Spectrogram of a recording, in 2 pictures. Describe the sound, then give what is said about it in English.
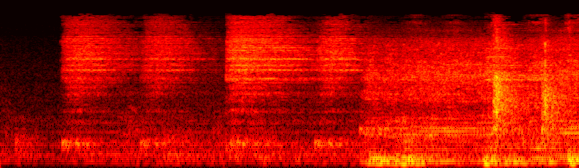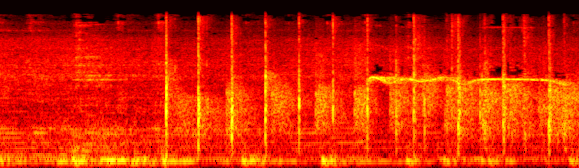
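An audience applauds as the band are brought to the stage, starting softly and swelling into steady clapping, with sharper individual claps standing out near the end and a brief high whistle over the crowd. “Clap too.”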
